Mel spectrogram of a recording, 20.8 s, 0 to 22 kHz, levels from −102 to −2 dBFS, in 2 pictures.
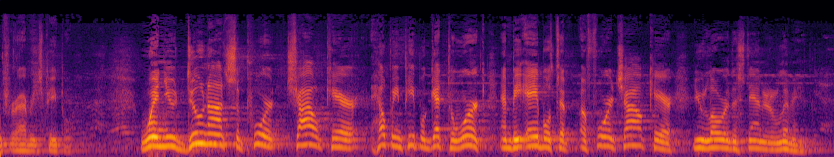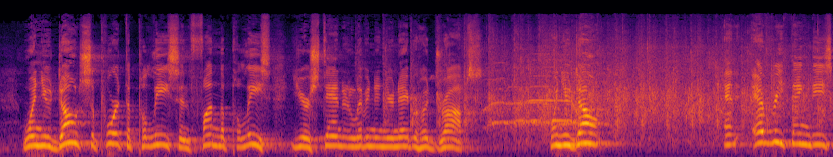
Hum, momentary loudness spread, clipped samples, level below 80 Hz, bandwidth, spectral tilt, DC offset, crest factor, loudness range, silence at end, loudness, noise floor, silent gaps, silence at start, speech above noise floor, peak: none; 12 LU; under 0.1%; -66 dBFS; 16 kHz; -4.5 dB/octave; under 0.1%; 22 dB; 4 LU; 0 s; -29 LUFS; -54 dBFS; none; 0 s; 26 dB; -6 dBFS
